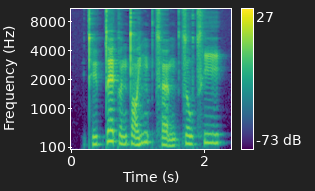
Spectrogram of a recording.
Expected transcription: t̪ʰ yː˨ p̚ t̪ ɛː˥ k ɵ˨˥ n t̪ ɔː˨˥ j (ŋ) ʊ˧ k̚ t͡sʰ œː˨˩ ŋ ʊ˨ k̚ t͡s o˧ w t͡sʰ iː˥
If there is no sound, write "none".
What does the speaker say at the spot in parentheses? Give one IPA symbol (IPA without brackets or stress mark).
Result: ŋ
